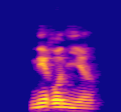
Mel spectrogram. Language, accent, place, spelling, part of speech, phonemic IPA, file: French, France, Lyon, néronien, adjective, /ne.ʁɔ.njɛ̃/, LL-Q150 (fra)-néronien.wav
- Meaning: Neronian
